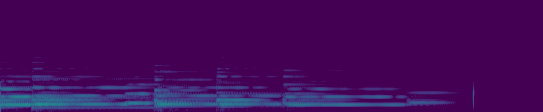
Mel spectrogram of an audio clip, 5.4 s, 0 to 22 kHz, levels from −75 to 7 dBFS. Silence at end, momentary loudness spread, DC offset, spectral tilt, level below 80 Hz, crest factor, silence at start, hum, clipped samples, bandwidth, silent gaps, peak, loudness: 0.9 s; 20 LU; under 0.1%; -8 dB/octave; -82 dBFS; 16 dB; 0 s; none; under 0.1%; 3.6 kHz; none; -30 dBFS; -45 LUFS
